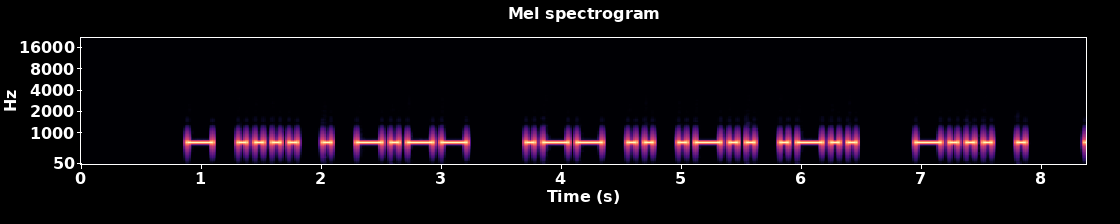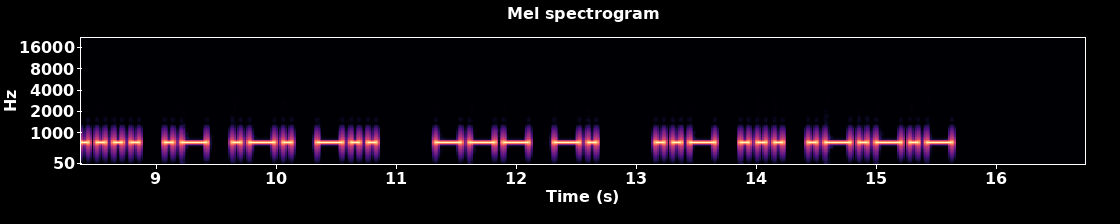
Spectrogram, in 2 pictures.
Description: Morse code, heard as a keyed tone, about 17 wpm, 700 Hz. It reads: THEY WILL BE HARD ON US.
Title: Sentences from Top 1000 Words - Review Part 1 - 17wpm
